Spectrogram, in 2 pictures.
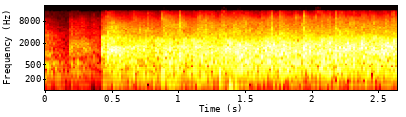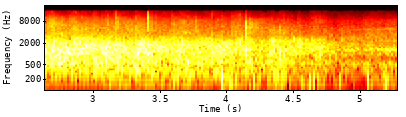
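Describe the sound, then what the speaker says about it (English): Audience applause fills a conference hall after a welcome address at an infrastructure summit, starting abruptly and holding steady, dense clapping for several seconds before easing slightly at the end. "Please give them all a big round of applause."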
